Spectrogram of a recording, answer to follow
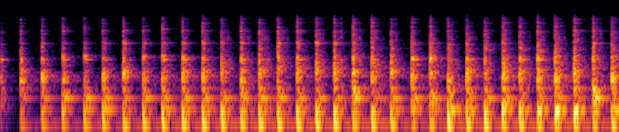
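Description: A knife stabbing rapidly and evenly into the lid of a full steel food can standing on a wooden desk, about six sharp strikes a second with a dull thud under each, hammering the blade in to puncture the can.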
